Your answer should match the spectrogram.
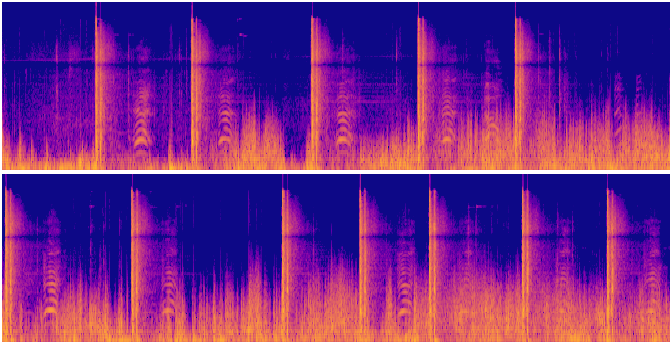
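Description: A competitor's gunshots on a multigun match stage: about a dozen single shots, roughly one a second at an uneven pace, each with a short echo.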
